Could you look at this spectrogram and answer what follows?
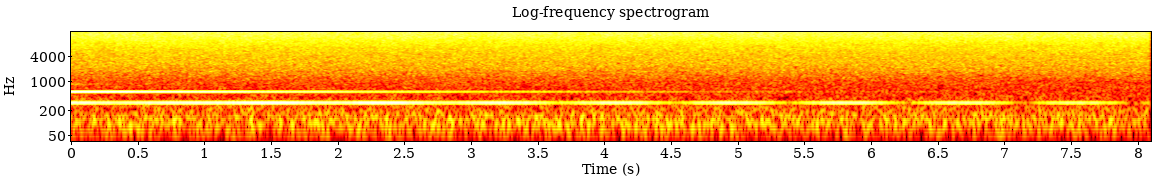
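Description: Faint sustained low pure tone from an electroacoustic new-music composition, with a fainter higher tone above it that fades out about five seconds in. The lower tone carries on, wavering slightly in level.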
